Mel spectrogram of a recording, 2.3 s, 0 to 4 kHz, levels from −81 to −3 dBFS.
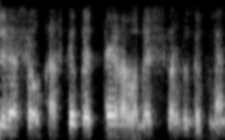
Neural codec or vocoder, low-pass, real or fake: codec, 44.1 kHz, 2.6 kbps, DAC; 3.6 kHz; fake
